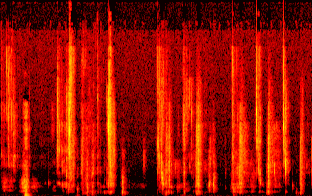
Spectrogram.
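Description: Crunching and chewing through a big mouthful of Doritos nachos, the tortilla chips topped with cheese, seasoned meat and lettuce: a quick, irregular run of crisp crunches.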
